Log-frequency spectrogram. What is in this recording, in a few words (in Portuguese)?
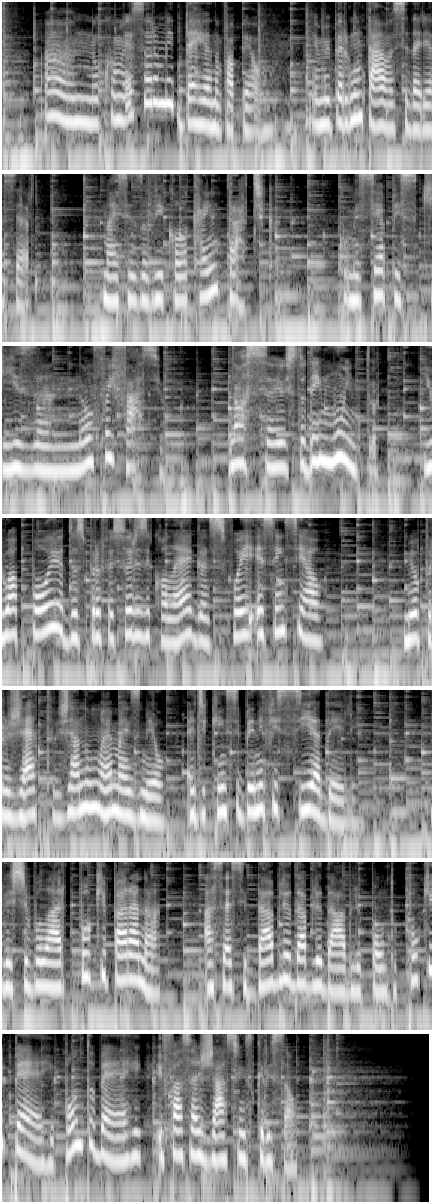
Institucional voz suave interpretacao natural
